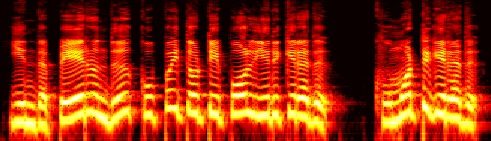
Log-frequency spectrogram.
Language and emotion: Tamil, angry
